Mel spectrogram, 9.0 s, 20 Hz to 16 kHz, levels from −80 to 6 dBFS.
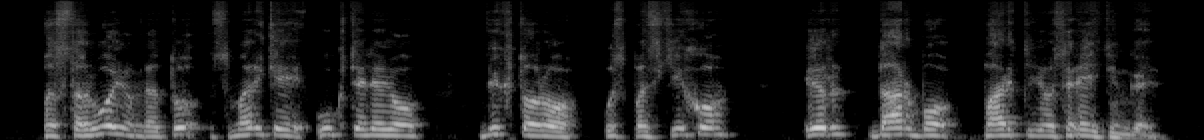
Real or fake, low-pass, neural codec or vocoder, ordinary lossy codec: fake; 14.4 kHz; vocoder, 44.1 kHz, 128 mel bands, Pupu-Vocoder; Opus, 24 kbps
